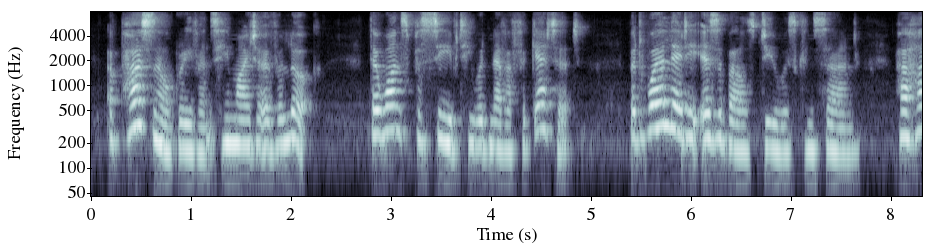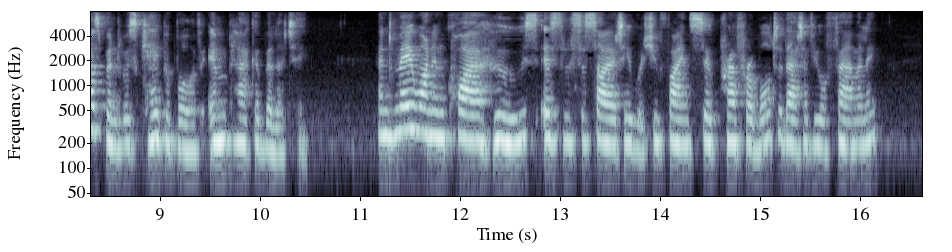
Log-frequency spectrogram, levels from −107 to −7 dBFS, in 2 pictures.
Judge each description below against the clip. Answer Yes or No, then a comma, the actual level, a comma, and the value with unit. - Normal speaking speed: Yes, average, 160 wpm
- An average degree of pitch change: Yes, average, 3.9 semitones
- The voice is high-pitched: Yes, high, 205 Hz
